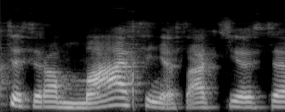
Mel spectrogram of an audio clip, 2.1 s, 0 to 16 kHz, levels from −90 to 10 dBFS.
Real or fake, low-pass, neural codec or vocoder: fake; 14.4 kHz; codec, 44.1 kHz, 7.8 kbps, Pupu-Codec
